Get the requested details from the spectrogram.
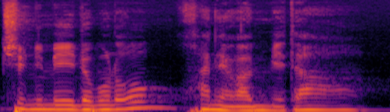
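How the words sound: It is spoken in a Seoul accent. It sounds moving and full of grace. "서울, 저, 저 위쪽 목사님들 설교 들어보셔요"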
